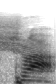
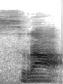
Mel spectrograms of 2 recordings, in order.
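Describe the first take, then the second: First: শ্রা with a hushing sh, "shra"; wrong sh sound. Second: শ্রা with a sharp s, "sra"; s-like sound. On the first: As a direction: start শ্রা on sh instead of s. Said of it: "not শ্রা". ("শ"-ধ্বনিতে ভুল "শ্রা") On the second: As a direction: start শ্রা on a hissed s. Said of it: "দেখো, এস এর মতো". ("স"-ধ্বনিতে "স্রা") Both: Shown as a demonstration.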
